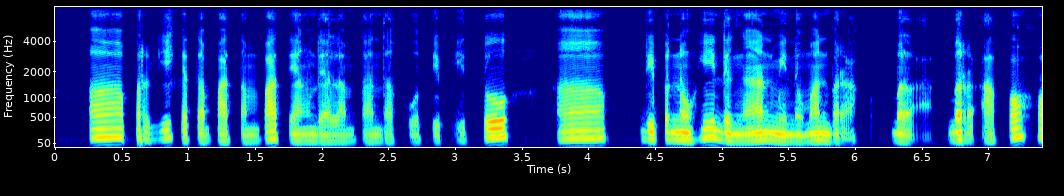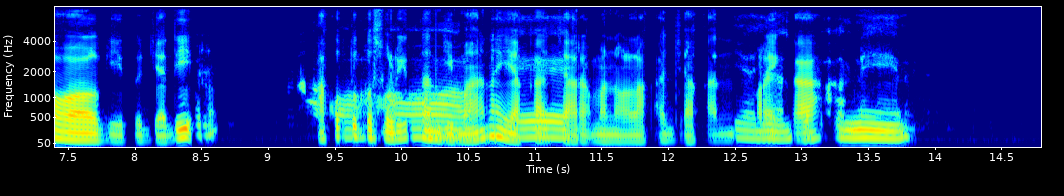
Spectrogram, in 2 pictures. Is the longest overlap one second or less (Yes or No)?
No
